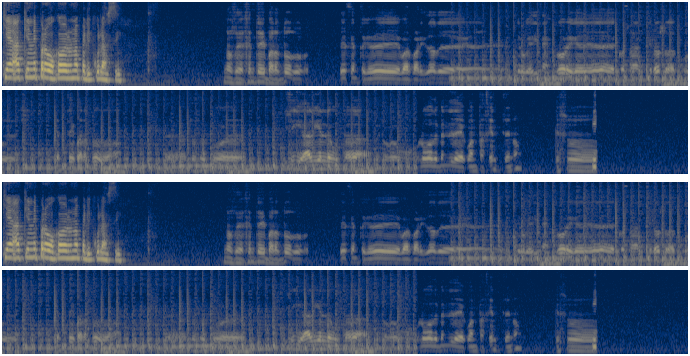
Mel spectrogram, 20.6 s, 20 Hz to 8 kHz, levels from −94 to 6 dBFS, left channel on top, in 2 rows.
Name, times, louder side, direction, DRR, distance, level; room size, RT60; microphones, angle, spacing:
voice 1, 0.0-1.8 19.1-19.2, left 2 dB, 65° left, 1.4 m, -26 dB
voice 2, 3.3-4.6 5.1-10.5 11.1-12.1 12.7-13.9 14.5-18.1 18.6-19.2, left 2 dB, 80° left, 7.8 m, -43 dB
sound 1, 6.7-16.5, right 1 dB, 15° right, 2.0 m, -49 dB
head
